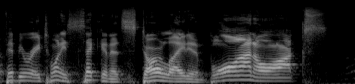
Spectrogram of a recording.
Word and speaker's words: Blawnox: 22nd at Starlight in Blawnox. But only if you say it like that. You have to say Blawnox. If you ain't say Blawnox, you're doing it wrong.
